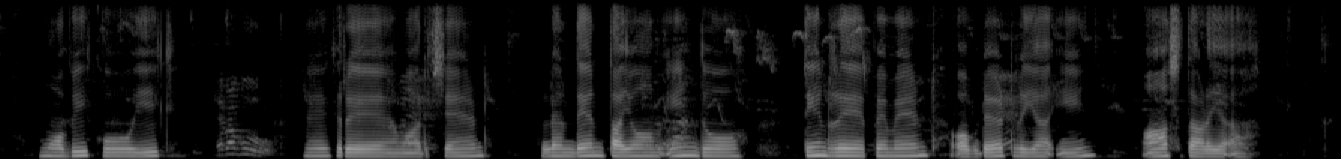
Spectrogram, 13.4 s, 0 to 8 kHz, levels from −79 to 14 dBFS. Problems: background conversations at intervals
